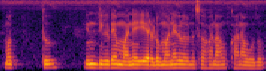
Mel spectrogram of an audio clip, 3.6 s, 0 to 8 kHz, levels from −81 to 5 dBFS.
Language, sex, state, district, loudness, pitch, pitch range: Kannada, male, Karnataka, Koppal, -17 LUFS, 145 Hz, 140-155 Hz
